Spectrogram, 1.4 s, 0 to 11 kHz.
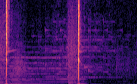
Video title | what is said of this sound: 2021 Callaway Epic Max LS Driver Review - Curated | It's a very strong impact sound.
